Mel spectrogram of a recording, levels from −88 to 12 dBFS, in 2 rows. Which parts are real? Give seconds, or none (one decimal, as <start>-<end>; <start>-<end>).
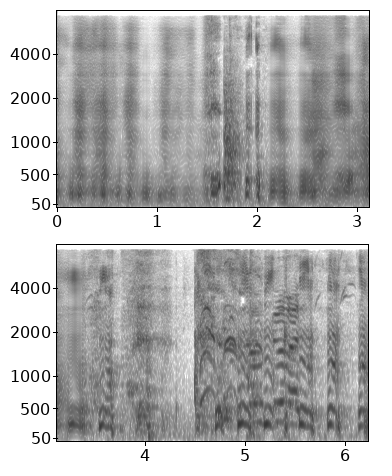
1.5-2.1; 3.4-6.2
